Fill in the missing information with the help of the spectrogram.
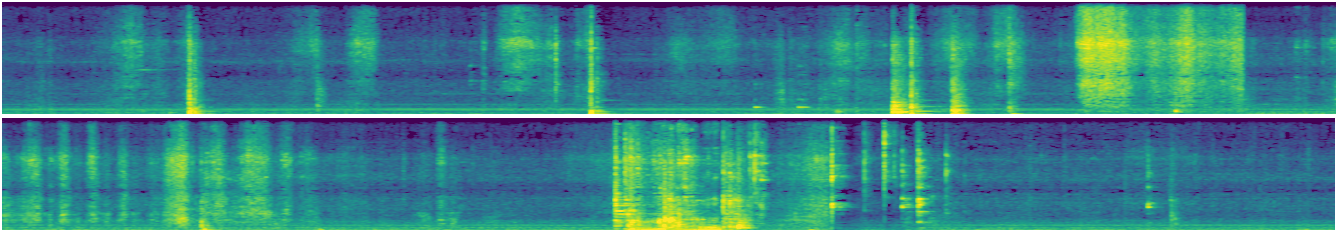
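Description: Kitchen work sounds: scattered knocks and clinks of utensils on a metal pan and of a cleaver and chopsticks on a wooden chopping board. There are two longer stretches of scraping or rustling, a little before halfway and again about three-quarters of the way in, over a faint steady hum.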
